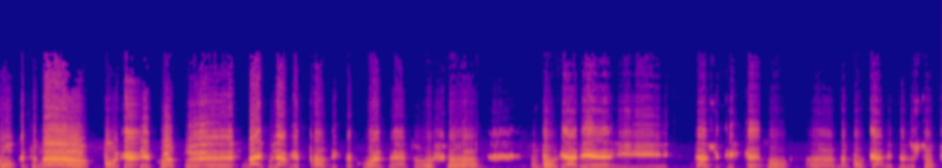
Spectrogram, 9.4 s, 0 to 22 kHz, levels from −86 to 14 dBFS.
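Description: Lost LE Audio frames at 1.29–1.42 s, 5.09–5.32 s (scattered, runs up to roughly 50 ms) and 7.50–7.61 s: the decoder repeats the last spectrum with scrambled phase, so tones blur into noisy smear rather than dropping to clean silence.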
